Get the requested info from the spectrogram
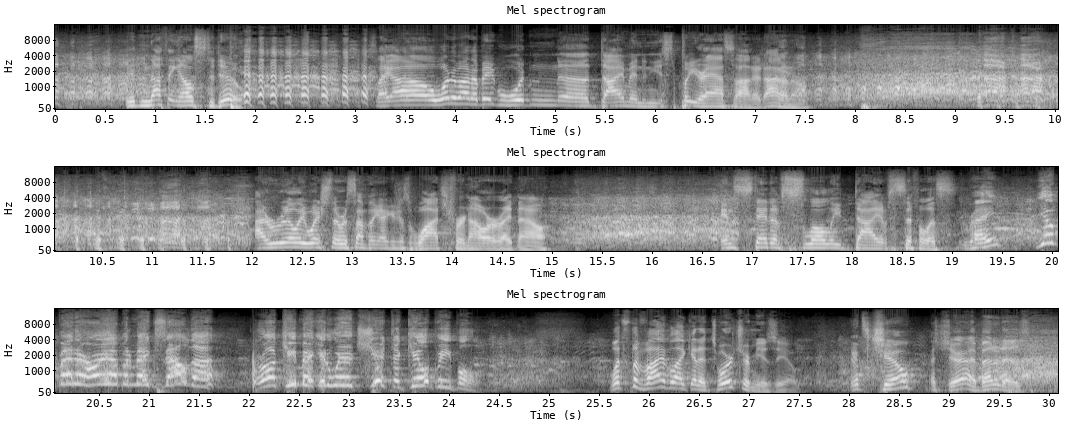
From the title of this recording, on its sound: Live in NYC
